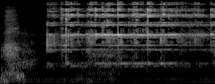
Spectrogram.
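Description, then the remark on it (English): Bright, continuous bell ringing, a sound effect marking the start of a news segment, starts abruptly after a brief soft noise, with shimmering high harmonic tones sustained at steady loudness, prominent with no voices. “Fuck, I'd laugh if everyone unsubscribed on the podcast just for the bells.”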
